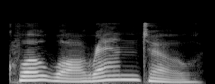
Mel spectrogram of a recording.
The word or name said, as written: quo warranto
